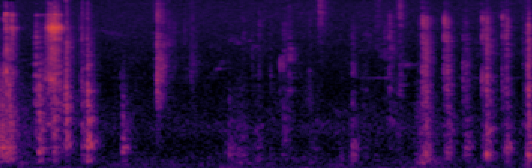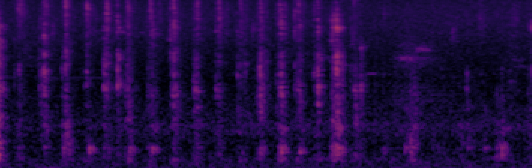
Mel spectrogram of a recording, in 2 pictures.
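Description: Small hardware being fitted by hand to a welding helmet's plastic shell and bracket: faint, irregular clicks and taps of plastic and metal parts, busiest in the middle.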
